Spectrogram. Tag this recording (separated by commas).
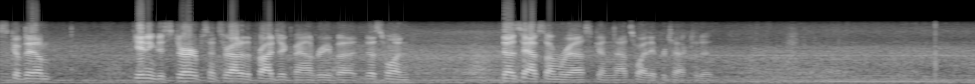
Speech, outside, urban or man-made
